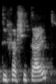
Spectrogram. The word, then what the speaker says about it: diversiteit: Yeah, so in English it's diversity, and in Dutch you say diversiteit. So it doesn't really, it isn't really different, and inclusion and inclusie.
